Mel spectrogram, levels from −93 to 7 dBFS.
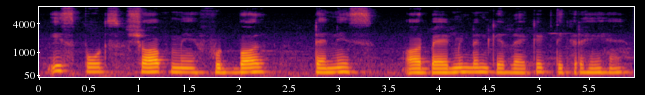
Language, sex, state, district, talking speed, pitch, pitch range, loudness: Hindi, male, Gujarat, Valsad, 130 wpm, 135 Hz, 130-145 Hz, -18 LUFS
